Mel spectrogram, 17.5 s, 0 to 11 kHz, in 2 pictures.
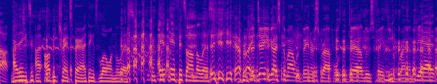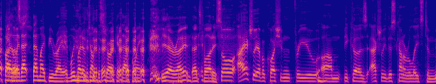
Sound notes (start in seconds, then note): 2.6 laughter; 5.3 chuckle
